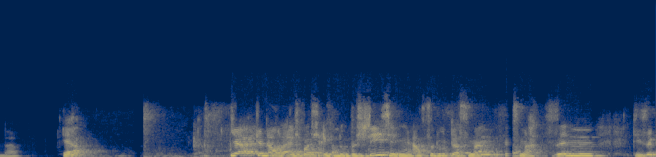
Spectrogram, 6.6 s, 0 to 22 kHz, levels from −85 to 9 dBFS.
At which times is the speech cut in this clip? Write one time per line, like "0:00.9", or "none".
0:03.3
0:05.1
